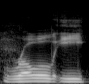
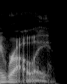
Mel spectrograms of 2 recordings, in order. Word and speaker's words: Rolly: And I have written out Rolly Crump phonetically because I always say Raleigh.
